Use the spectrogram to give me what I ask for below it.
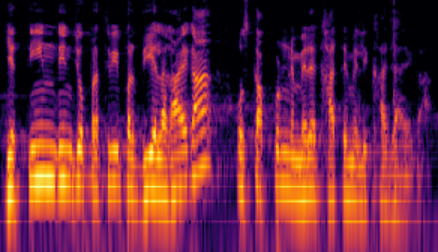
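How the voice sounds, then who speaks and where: A man's voice: on the high side, animated, moderate pace, lightly acted. A man voicing a generous demon king who grants boons in a sermon's story. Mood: solemn.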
